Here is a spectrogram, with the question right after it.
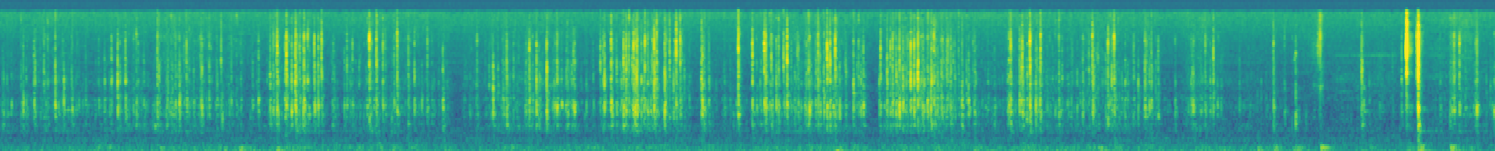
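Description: A hand with long dark nails types on an RGB mechanical typewriter-style keyboard with round plastic keycaps set in metal rims. Dense, continuous clicking and clacking keystrokes with bright, sharp attacks run throughout at a soft level, with a few louder strikes near the end.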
